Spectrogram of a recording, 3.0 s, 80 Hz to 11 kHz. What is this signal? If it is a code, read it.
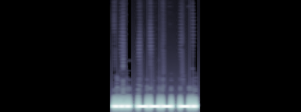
Morse code, heard as a keyed tone, about 41 wpm, 700 Hz. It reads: SON
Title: Top Three Letter Combinations in Words 40wpm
